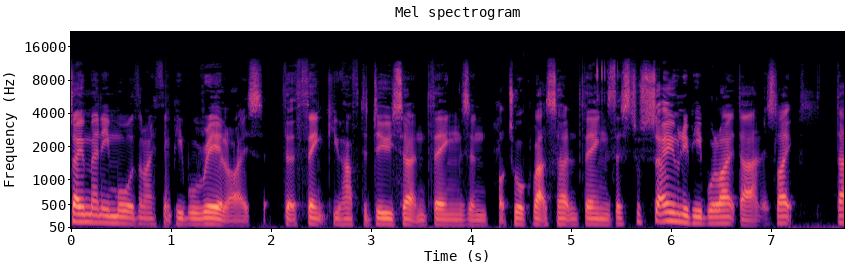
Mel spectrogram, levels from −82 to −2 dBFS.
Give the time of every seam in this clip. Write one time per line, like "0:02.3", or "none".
0:01.9
0:04.4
